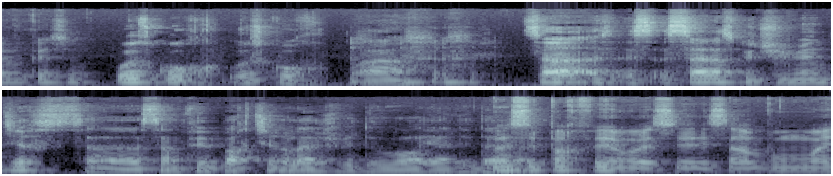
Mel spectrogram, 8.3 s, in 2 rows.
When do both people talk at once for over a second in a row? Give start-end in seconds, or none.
none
